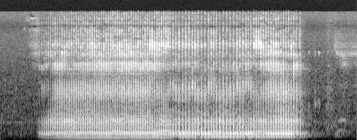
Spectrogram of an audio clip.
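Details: Dog with very loud snoring at night: one long, loud, rattling snore, a vibrating rumble lasting over two seconds; snoring.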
